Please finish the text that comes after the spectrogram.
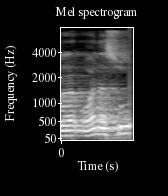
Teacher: واو ہونٹوں کی نا تمام گلائی سے ادا ہوگی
